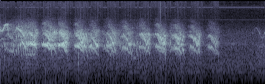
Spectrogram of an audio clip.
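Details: A mated pair of Abert's towhees in a desert cottonwood-willow forest give the squeal duet made when they join each other: about ten rapid, high, squeaky, chattering notes tumbling together over two seconds, then fading into quiet.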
